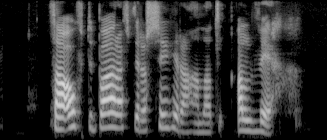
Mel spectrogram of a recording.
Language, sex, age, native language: Icelandic, female, 13, Icelandic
